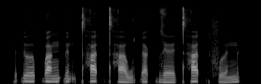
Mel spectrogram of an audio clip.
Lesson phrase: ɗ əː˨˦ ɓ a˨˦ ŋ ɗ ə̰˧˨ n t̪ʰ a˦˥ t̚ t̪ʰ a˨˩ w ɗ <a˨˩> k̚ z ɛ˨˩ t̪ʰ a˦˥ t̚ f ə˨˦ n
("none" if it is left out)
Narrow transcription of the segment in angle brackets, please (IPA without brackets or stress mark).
a˨˩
